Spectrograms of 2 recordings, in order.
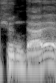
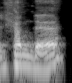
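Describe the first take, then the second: First: The name is pronounced in a non-Korean manner. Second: The name is pronounced in the Korean manner.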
